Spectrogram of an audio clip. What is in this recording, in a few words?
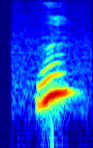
"yĩ", Mooré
